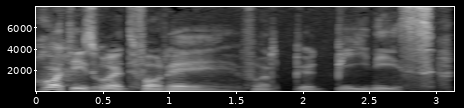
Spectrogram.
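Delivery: slow, halting mock Spanish accent; hesitant imitation of a Spanish speaker; put-on Spanish accent. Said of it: "he pretended he was Spanish".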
